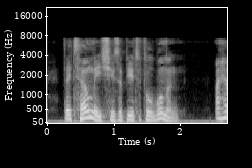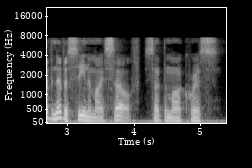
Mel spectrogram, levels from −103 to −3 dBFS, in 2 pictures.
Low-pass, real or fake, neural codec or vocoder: 7.2 kHz; real; none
